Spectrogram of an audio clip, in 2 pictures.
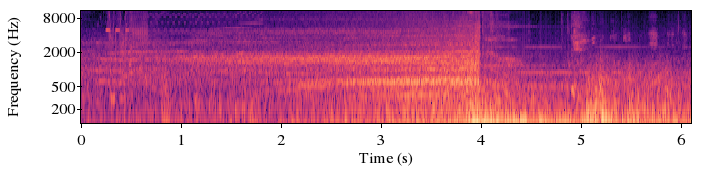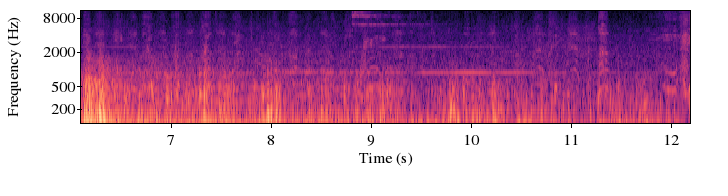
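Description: Film sound design: a noisy swell rises for about four seconds to a sudden loud hit, followed by a deep rumble that slowly fades under a thin held electronic tone.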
